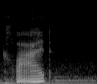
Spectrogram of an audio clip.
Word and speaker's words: Cluade: Pronounced Clyde. Clyde. That's a cool way to spell Clyde.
